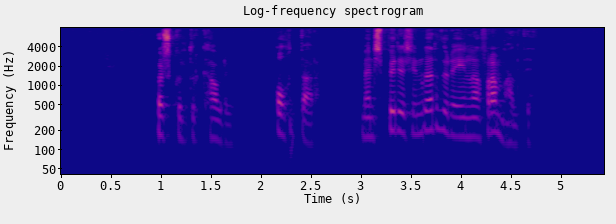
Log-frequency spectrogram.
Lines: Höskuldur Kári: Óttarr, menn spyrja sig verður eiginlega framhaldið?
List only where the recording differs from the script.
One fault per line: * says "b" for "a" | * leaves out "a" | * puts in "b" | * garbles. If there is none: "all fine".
all fine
